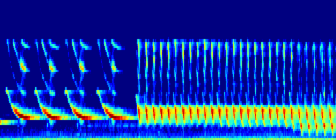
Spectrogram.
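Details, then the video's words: Canary singing a long rolling song, a 'gacor ngerol panjang' style used as a lure and tutor for young canaries: four high slurred downward notes, then a fast buzzy trill held for two seconds, dropping lower at the end. "KENARI GACOR NGEROL PANJANG"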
